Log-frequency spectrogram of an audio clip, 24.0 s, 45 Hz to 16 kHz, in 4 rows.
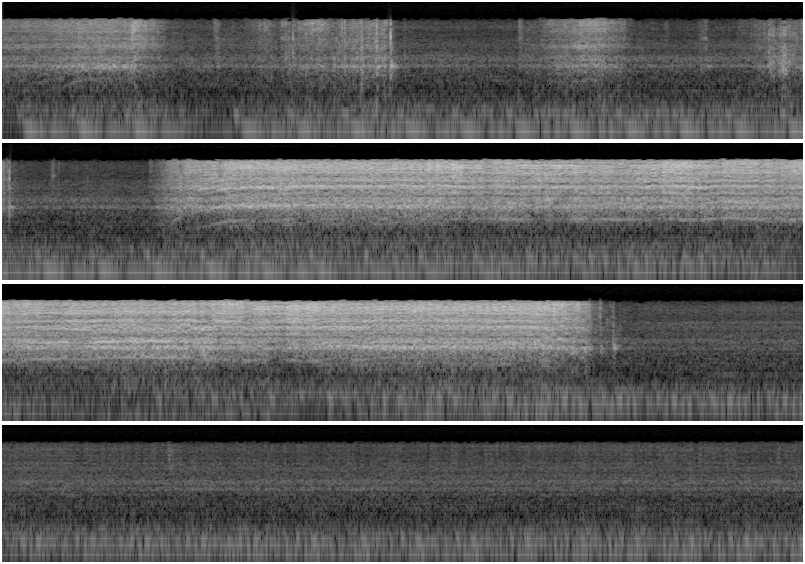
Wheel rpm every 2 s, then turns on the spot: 30, 20, 10, 70, 160, 160, 160, 140, 10, 0, 0, 0.
2-6 16-18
